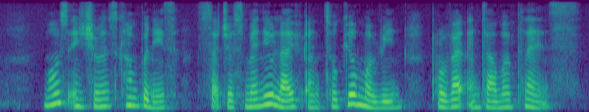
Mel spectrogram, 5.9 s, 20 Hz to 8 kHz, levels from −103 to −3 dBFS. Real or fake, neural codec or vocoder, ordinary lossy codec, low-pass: fake; codec, 16 kHz, 4 kbps, FunCodec, trained on Chinese and English, 50 frames a second; none; 7.2 kHz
